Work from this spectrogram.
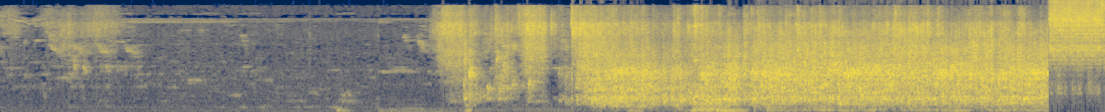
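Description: Field snails being washed in water to loosen soil, first quiet handling, then a loud, continuous splashing and sloshing rush of water close by.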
